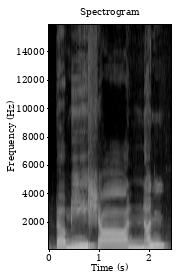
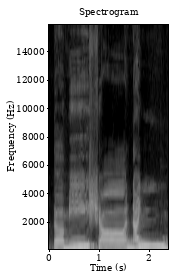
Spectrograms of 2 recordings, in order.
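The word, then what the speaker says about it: तमीशानं: जग तस ध्यान देंगे एक पंचम वर्ण है न दूसरा पंचम वर्ण है ञ दोनों के उच्चारण में भेद है एक उच्चारण है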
